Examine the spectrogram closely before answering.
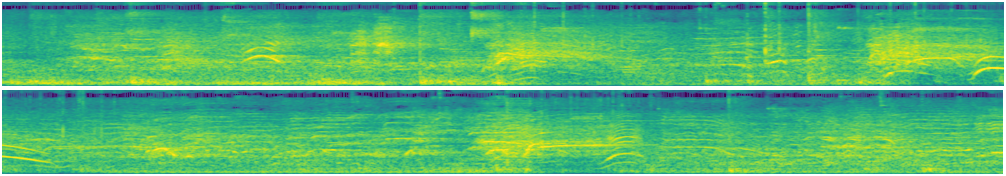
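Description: Sneakers squeak sharply on a gym floor in an echoing hall.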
